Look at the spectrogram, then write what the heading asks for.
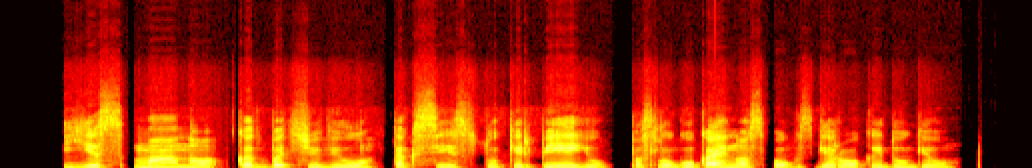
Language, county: Lithuanian, Utena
